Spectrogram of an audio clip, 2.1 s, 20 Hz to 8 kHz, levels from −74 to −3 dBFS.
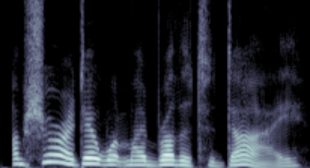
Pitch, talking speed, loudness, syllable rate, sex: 200 Hz, 260 wpm, -16 LUFS, 5.2 syllables/s, female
